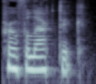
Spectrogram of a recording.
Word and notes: prophylactic: American English

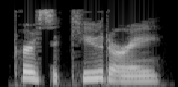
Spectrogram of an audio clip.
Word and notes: persecutory: British English

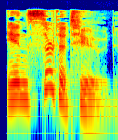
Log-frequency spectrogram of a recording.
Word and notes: incertitude: British English

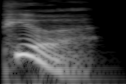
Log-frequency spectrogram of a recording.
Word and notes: pure: British English

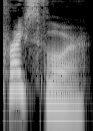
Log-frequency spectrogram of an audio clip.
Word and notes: price floor: American English

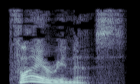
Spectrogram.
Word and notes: fieriness: British English

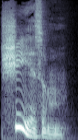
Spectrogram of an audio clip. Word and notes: shiism: British English

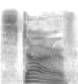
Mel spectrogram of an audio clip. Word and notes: starve: American English

